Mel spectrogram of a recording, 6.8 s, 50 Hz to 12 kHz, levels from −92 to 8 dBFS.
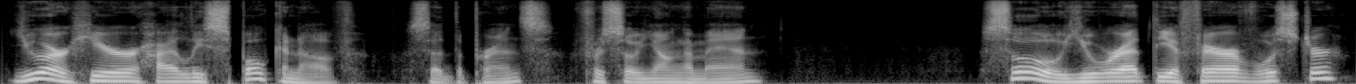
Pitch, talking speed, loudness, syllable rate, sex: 125 Hz, 195 wpm, -18 LUFS, 5.8 syllables/s, male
